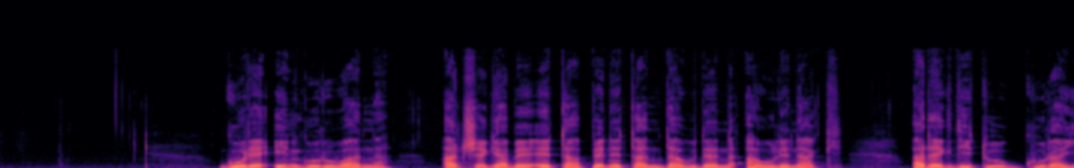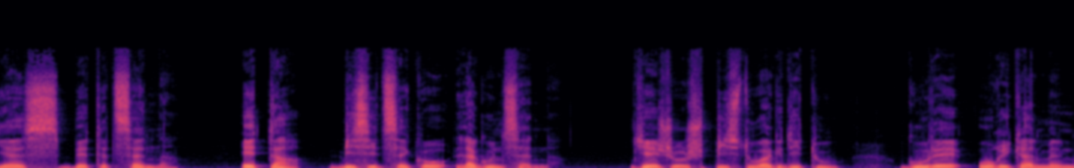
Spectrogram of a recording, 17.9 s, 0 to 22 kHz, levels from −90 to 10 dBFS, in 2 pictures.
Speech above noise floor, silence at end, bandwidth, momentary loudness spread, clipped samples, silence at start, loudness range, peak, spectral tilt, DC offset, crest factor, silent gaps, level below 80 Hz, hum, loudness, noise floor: 50 dB; 0 s; 14.5 kHz; 10 LU; under 0.1%; 1.85 s; 3 LU; -4 dBFS; -6 dB/octave; under 0.1%; 18 dB; none; -46 dBFS; none; -21 LUFS; -70 dBFS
